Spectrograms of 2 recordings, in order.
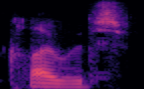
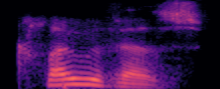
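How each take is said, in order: First: The word is said with one syllable. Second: The word is said with two syllables. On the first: The speaker calls it right. "one syllable" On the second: The speaker calls it wrong. "I heard a lot of teachers say"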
